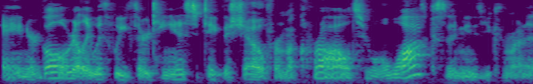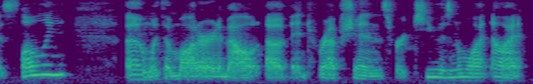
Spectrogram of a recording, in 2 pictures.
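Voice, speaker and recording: Young theater teacher lady, chatty, lots of ums, bit of vocal fry, voice bouncing up and down. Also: fairly low pitch, wildly swooping pitch, moderate pace. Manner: chatty, many ums, self-corrections. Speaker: theater teacher and curriculum creator. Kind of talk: casual explanatory product walkthrough.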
